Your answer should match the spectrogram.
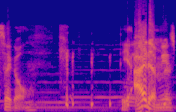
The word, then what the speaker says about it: Sigil: to plant shift to sigel it's pronounced sigil the city is pronounced sigil the item is pronounced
